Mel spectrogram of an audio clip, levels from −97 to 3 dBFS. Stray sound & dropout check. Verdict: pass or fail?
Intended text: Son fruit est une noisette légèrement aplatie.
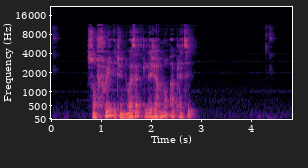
pass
